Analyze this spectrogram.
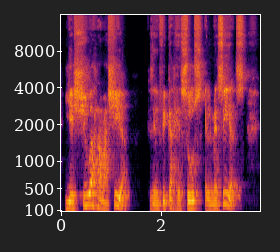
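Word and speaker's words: ישוע המשיח: No hablo hebreo, pero la pronunciación es Yeshua HaMashiach, que significa Jesús el Mesías.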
